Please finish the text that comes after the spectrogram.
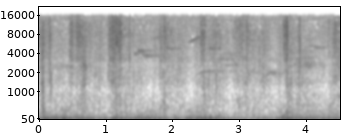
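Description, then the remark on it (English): Steady footsteps walking northeast at an even pace through woods in the middle of a sunny afternoon, each step a soft crunching thud, with faint, sparse birdsong in the background. “I can feel the sun on the back of my neck, and I'm walking towards my shadow. So I must be walking northeast.”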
